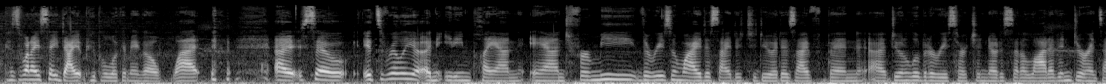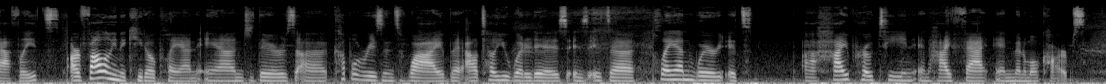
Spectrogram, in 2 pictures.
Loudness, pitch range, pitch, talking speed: -20 LUFS, 155-195 Hz, 170 Hz, 220 wpm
